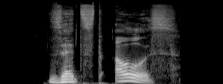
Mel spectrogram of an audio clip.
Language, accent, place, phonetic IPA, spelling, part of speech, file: German, Germany, Berlin, [ˌzɛt͡st ˈaʊ̯s], setzt aus, verb, De-setzt aus.ogg
- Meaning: inflection of aussetzen: 1. second/third-person singular present 2. second-person plural present 3. plural imperative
